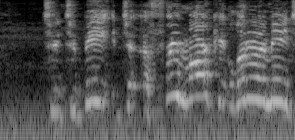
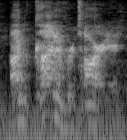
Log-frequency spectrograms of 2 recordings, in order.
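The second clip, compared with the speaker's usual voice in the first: low gravelly radio-host voice; Alex Jones impression; 8 semitones lower than usual. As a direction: drop low and growl it. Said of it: "to quote Alex Jones".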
